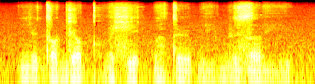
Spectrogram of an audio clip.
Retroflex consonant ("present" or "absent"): absent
